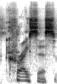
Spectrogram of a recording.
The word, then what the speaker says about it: Kraisis: brain yo this is this is crisis spelled k-r-a-i-s-i-s by cry so for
